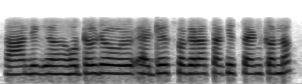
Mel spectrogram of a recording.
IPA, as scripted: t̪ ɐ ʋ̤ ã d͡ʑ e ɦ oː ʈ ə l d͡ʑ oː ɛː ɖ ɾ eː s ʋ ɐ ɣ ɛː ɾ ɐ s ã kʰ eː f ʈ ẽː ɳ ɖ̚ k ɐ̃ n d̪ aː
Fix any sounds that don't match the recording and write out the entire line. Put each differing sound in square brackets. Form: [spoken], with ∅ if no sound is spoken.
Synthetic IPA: t̪ ɐ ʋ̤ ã d͡ʑ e ɦ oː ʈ ə l d͡ʑ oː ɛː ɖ ɾ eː s ʋ ɐ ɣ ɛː ɾ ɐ s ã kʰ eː [s] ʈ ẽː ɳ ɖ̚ k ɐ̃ n d̪ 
